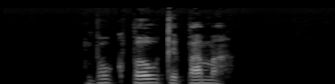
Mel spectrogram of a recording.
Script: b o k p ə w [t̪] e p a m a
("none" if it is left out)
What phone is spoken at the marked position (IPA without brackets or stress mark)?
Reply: t̪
